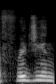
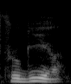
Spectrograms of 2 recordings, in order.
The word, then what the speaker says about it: Phrygia: 4 they spoke a Phrygian dialect well again if I pronounced it the way they did back then it was fruga but we say Phrygia their Phrygian dialect but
